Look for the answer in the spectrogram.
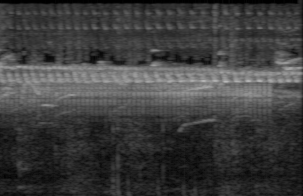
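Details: Short stretch of canary song, a dense high rolling trill throughout with a single rising whistle near the end.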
